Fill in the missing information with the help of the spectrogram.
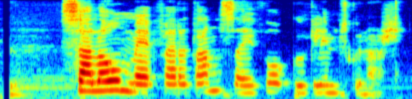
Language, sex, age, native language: Icelandic, female, 12, Icelandic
